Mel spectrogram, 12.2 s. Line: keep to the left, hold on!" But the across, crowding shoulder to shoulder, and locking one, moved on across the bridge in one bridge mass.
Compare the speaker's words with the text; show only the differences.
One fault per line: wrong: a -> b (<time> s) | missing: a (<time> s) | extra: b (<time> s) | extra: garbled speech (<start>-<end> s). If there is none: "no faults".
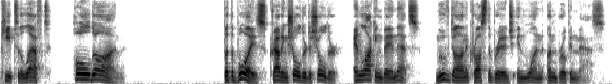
wrong: across -> boys (4.7 s)
wrong: one -> bayonets (7.6 s)
wrong: bridge -> unbroken (10.9 s)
